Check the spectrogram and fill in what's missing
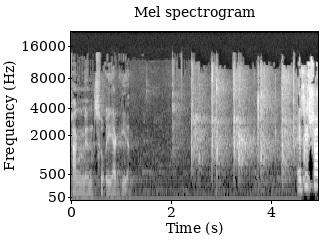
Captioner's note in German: Beifall DIE LINKE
